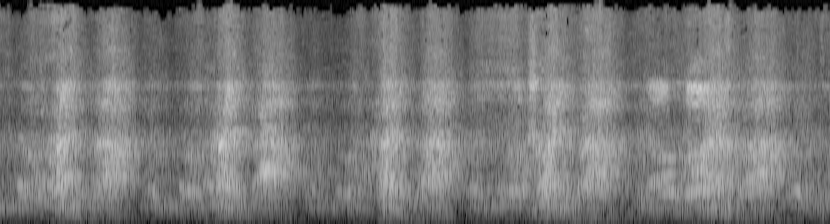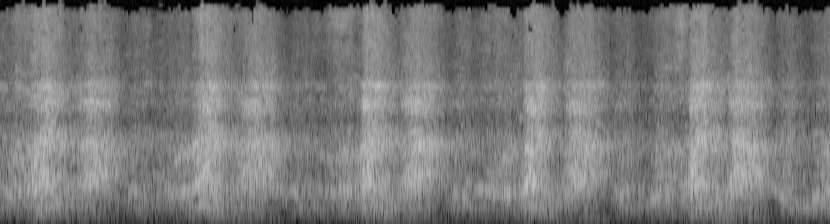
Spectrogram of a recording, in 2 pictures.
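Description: A man speaks with fervour into a microphone, heard through loudspeakers with echo.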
